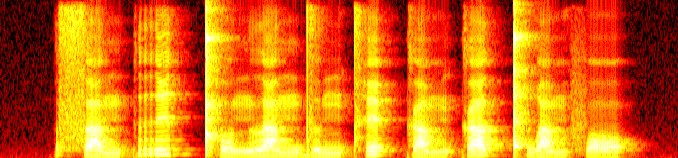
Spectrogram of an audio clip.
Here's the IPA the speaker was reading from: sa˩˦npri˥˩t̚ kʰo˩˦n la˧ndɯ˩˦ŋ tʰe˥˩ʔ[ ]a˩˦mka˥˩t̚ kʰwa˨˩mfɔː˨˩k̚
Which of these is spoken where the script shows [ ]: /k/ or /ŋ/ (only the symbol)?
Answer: k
